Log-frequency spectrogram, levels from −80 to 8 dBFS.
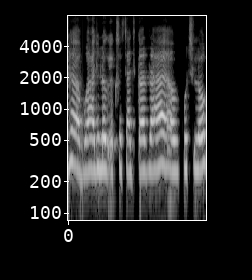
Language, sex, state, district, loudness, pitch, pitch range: Hindi, female, Bihar, Darbhanga, -16 LUFS, 255 Hz, 250-260 Hz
